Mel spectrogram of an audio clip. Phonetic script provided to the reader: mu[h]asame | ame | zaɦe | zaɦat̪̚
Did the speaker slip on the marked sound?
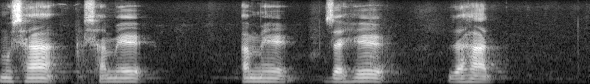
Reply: yes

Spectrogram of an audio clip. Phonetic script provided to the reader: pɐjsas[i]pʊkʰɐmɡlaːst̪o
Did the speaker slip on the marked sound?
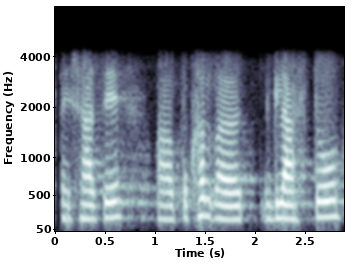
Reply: yes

